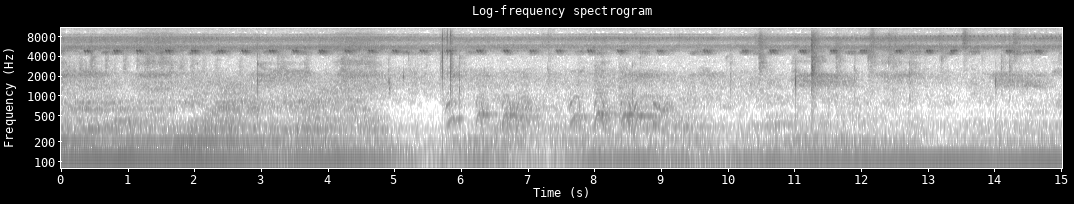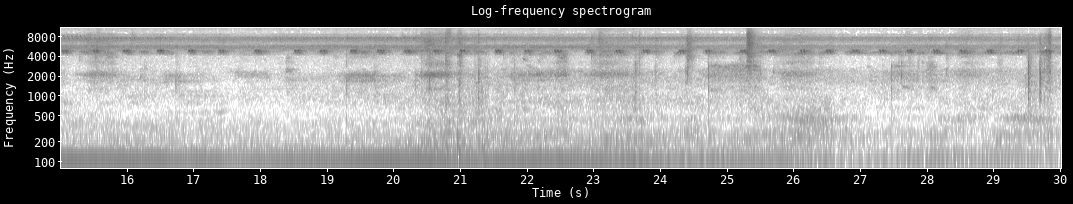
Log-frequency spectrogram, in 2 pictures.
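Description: An owl hooting from the trees, over a rapid, evenly pulsing insect chorus and a steady low hum.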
